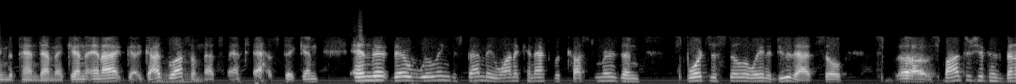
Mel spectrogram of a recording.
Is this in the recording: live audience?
no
